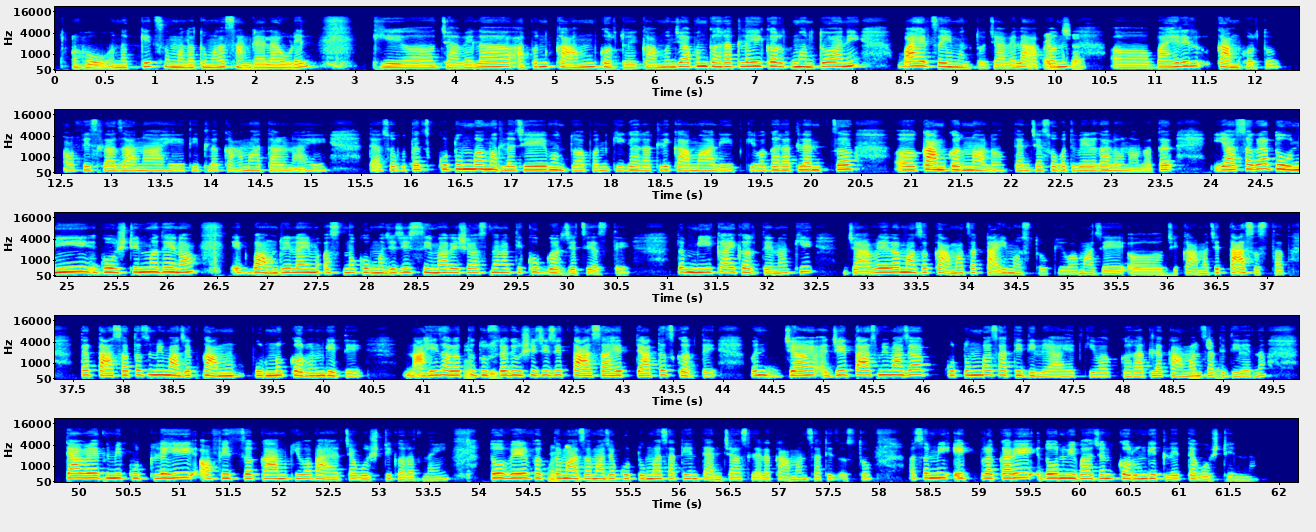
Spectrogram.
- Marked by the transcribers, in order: other background noise; sniff; sniff; in English: "बाउंड्री लाईन"; sniff
- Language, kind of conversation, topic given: Marathi, podcast, कुटुंबासोबत काम करताना कामासाठीच्या सीमारेषा कशा ठरवता?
